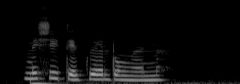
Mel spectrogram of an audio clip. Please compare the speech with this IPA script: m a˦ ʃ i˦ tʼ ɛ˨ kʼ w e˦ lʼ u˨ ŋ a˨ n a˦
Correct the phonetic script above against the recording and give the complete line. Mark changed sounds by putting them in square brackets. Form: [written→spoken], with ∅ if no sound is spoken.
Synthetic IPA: m [a˦→i˦] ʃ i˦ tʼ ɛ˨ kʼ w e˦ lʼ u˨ ŋ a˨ n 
